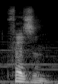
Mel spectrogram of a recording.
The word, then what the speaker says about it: Fezzan: Fezzan. I said it right the first time.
